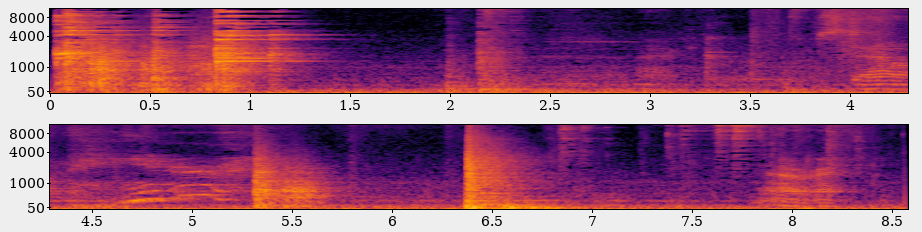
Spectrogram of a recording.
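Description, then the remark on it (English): Metal silverware clinks and clatters as it is put away, in a few bursts, a cluster at the start and sharper clanks later, with a faint voice-like murmur in between. “Put the silverware away and start running some hot water.”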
